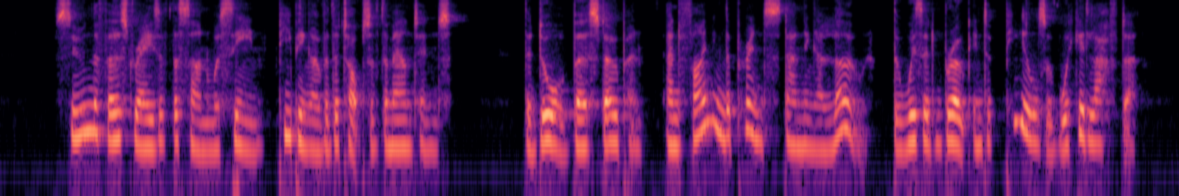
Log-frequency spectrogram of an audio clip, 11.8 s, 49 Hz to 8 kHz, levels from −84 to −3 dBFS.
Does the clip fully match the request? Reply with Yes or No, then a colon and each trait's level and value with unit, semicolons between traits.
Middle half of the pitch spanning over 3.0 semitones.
No: narrow, 2.6 semitones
